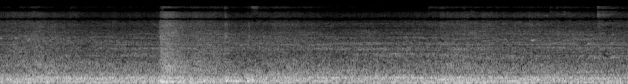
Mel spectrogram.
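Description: Freight train of autorack cars rolling past, a steady rumble of wheels on rail, with one sharp knock about one and a half seconds in.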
